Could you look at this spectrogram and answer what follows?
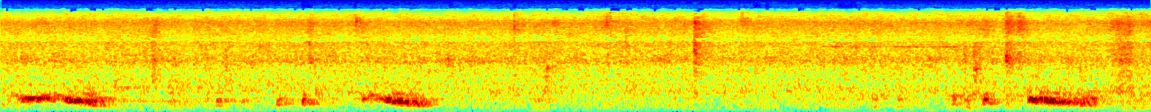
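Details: Domestic pigeon cooing: three soft, throaty, slightly descending coos spaced irregularly over a few seconds, with quiet gaps and light background hiss.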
